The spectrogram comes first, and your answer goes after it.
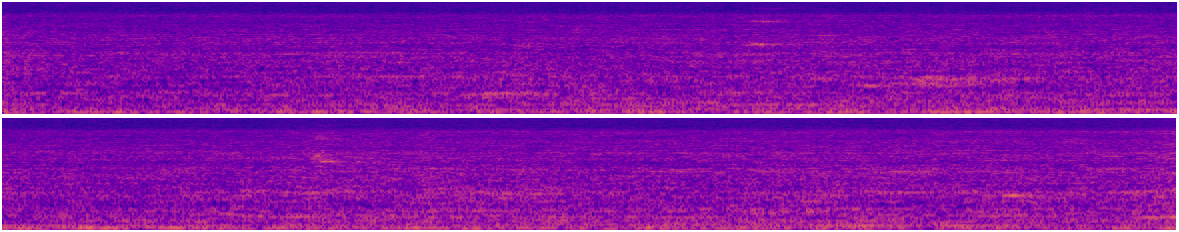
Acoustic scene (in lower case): subway station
